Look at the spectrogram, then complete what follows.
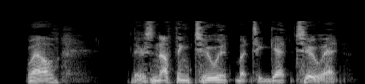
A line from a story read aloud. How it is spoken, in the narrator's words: say quietly to myself with a sigh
